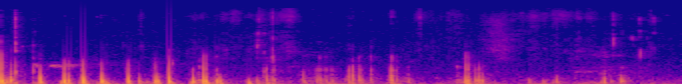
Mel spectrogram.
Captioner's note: tapping on cork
